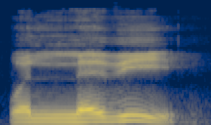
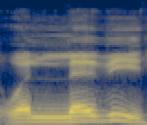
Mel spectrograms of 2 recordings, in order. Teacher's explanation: Wallazi, hujung lidah keluar sikit. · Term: huruf zal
